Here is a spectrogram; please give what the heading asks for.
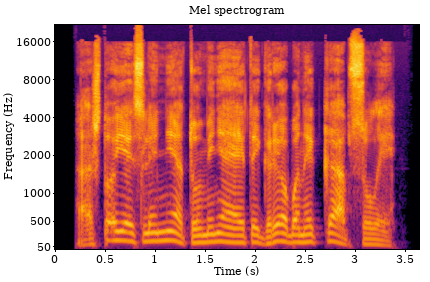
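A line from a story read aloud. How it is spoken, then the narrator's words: Growled through teeth. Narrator (Russian): сквозь зубы прорычал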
